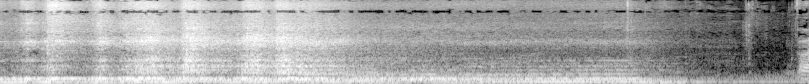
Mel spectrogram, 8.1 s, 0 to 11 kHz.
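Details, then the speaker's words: 1969 Camaro V8 with Holley double-pumper carb and headers, heard from inside while revved a couple times: heavy smooth low rumble rising with each blip and settling evenly, no miss or rattle; normal. "gives this thing a fire let you hear it run a couple pumps so a couple revs from inside again"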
